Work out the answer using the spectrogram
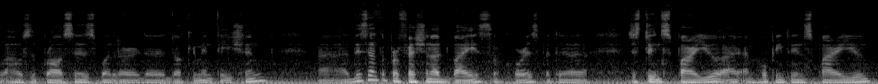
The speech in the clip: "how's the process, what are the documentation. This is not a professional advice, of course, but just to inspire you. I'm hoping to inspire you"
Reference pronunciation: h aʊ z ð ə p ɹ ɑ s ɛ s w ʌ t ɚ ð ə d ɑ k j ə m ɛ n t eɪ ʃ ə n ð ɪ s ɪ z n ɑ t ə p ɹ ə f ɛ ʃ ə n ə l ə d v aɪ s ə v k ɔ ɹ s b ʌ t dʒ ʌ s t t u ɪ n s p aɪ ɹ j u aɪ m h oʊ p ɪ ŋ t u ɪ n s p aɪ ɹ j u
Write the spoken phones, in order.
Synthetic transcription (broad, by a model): h aʊ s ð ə p ɹ ɑ s ɛ s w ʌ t ɚ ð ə d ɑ k j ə m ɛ n t eɪ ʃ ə n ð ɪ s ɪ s n ɑ t ə p ɹ ə f ɛ ʃ ə n ə l ə d v aɪ s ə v k ɔ ɹ s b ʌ t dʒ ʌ s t t u ɪ n s p aɪ ɹ j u aɪ m h oʊ p ɪ ŋ t u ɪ n s p aɪ ɹ j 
